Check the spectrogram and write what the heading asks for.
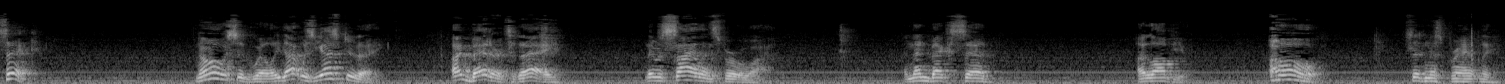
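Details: Woman with dementia diagnosed at age 53, type undetermined (Lewy body, frontotemporal or Alzheimer's), recorded soon after moving into assisted living while still able to walk; fragmented, repetitive speech in dementia.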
